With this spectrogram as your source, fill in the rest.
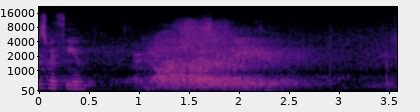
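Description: A congregation murmurs a spoken response together.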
